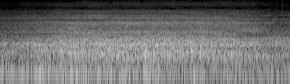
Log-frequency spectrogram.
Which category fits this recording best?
Soundscapes > Urban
